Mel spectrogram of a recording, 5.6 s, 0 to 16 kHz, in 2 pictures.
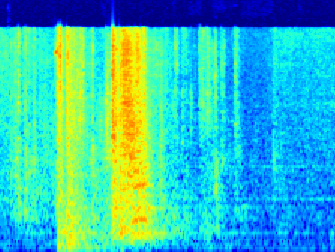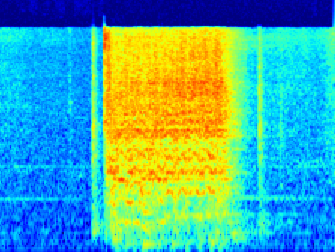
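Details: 1959 Ford Galaxie Fairlane 500, off the road since 2010, first start attempt with the carburetor throttle stuck. Two short cranking bursts with brief catches but no running: ignition fires but no fuel is delivered, a crank-no-start from fuel starvation.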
